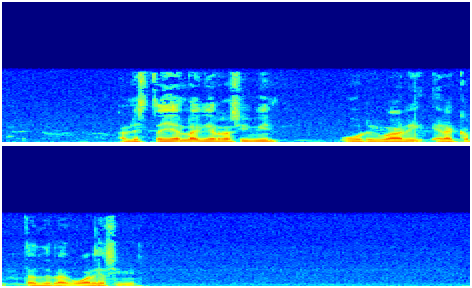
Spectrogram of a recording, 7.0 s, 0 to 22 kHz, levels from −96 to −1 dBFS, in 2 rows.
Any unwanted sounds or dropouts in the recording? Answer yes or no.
no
